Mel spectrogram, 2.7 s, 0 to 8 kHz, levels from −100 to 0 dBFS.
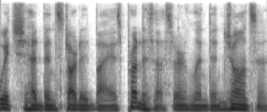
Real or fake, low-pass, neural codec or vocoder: fake; 7.2 kHz; vocoder, 44.1 kHz, 128 mel bands every 256 samples, BigVGAN v2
